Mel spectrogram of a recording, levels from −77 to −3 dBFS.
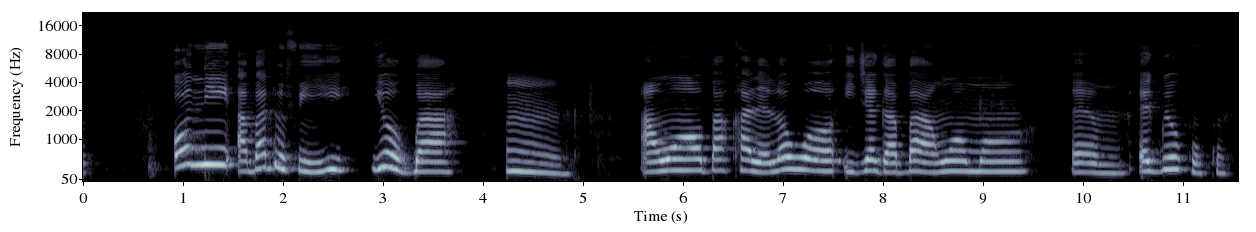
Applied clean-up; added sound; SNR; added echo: none; none; none; none.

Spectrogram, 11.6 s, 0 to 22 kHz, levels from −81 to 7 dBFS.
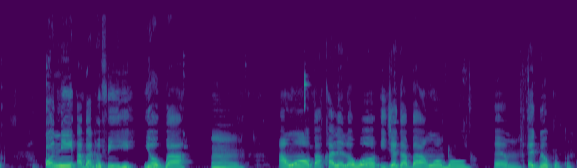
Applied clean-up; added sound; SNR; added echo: neural mask model Resemble Enhance denoiser.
